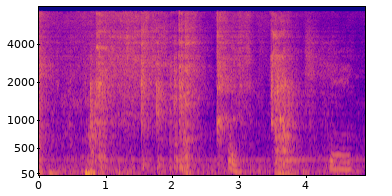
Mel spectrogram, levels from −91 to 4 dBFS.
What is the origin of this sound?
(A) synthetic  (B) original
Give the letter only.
A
